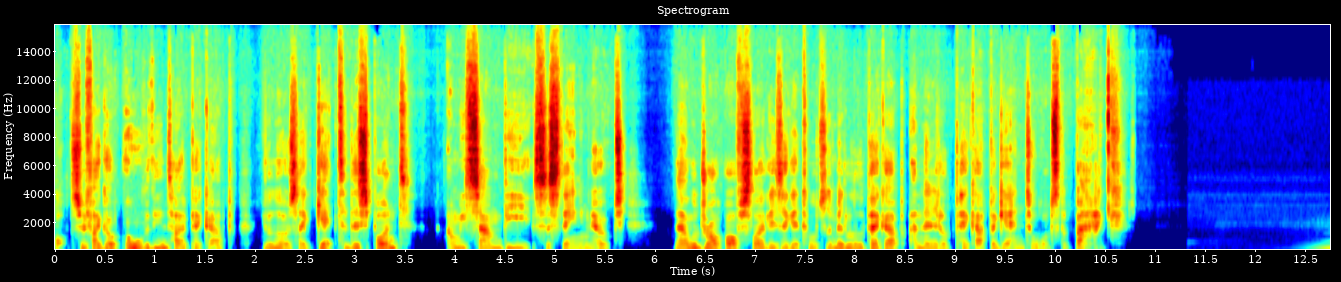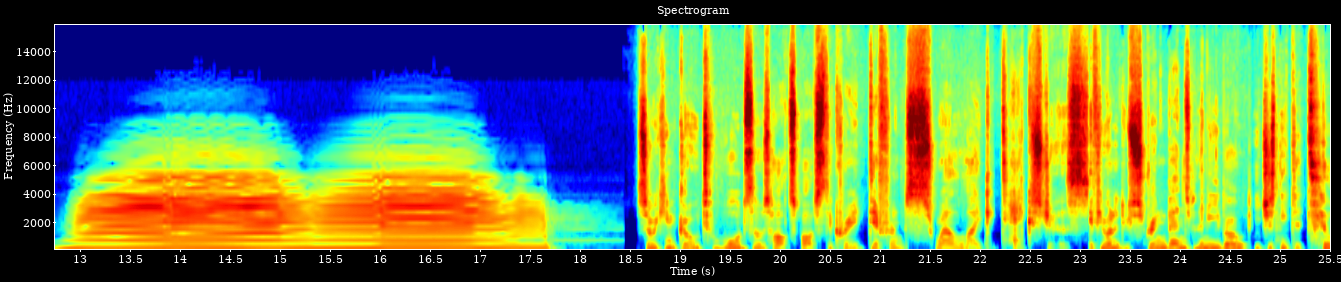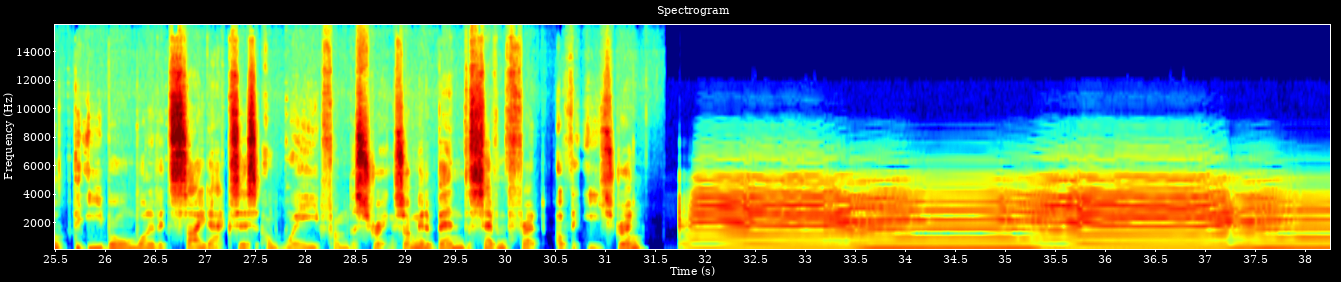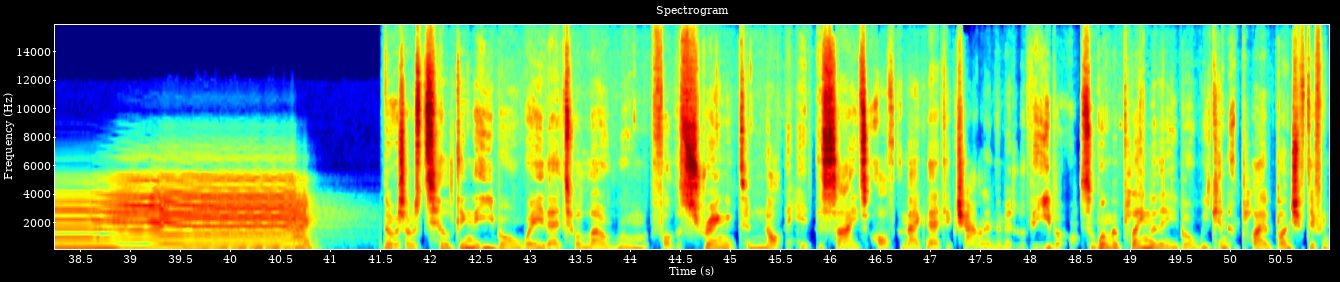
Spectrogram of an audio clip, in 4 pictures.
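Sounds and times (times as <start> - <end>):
sustained electric guitar note: 12.4 - 18.4, 31.8 - 41.5.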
